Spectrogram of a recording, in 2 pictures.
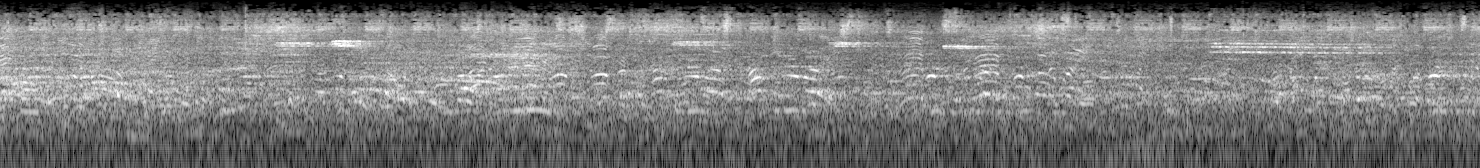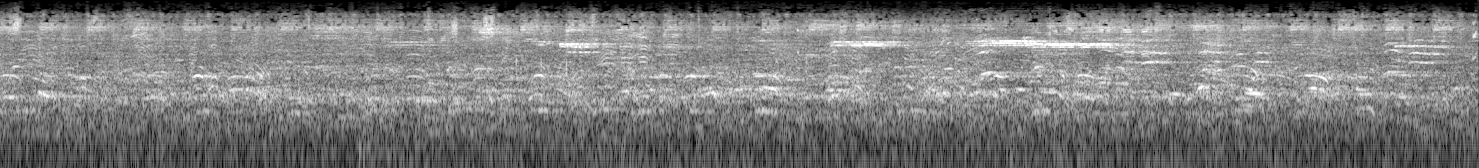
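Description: Spectators shout and cheer.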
